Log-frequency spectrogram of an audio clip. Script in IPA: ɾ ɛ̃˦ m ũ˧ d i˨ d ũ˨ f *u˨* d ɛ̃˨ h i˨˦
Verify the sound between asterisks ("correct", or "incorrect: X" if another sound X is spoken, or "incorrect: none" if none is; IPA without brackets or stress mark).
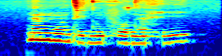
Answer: incorrect: o˨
